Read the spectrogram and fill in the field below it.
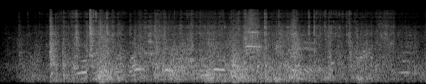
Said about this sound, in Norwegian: Lyden av brente metallplater som løftes opp av soldater med verneutstyr og ansiktsmasker.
